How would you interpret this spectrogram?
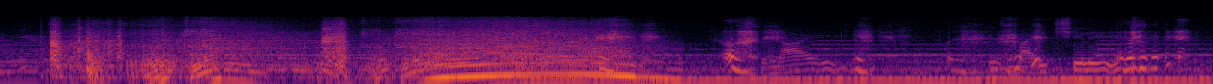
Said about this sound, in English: As the Jag pulls away with the woman, the titles roll.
